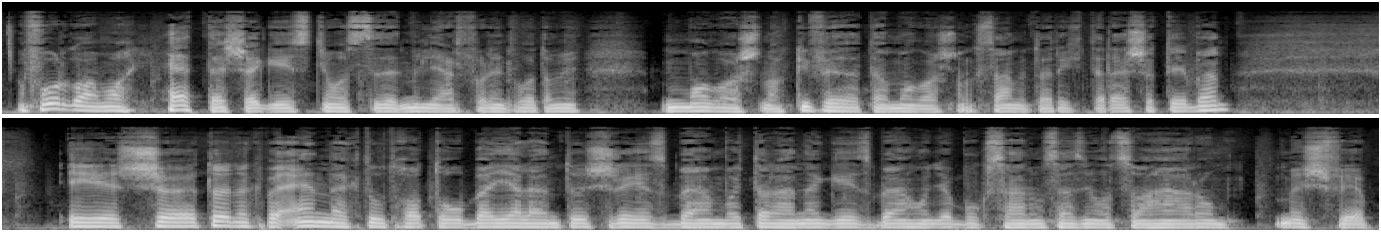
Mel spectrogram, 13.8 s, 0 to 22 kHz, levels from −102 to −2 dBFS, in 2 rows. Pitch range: 105-120 Hz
